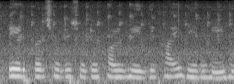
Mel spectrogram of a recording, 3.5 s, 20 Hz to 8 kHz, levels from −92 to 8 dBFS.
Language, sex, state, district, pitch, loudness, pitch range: Hindi, female, Uttar Pradesh, Saharanpur, 195 Hz, -17 LUFS, 190-210 Hz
